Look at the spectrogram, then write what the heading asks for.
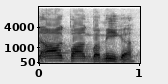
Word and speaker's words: Ogbongbemiga: Amen Ogbongbemiga. That's how you say his name.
